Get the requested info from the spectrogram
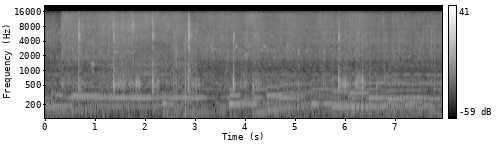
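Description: Onion paste, chopped onion, chillies and ginger-garlic paste sizzling in hot oil in a large metal kadai, with a steady hiss. A metal spatula stirs them, scraping and clicking against the pan now and then.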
